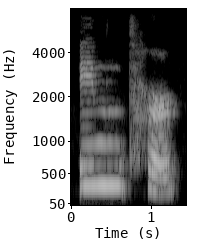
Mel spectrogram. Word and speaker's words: interview: So if you see the N and T phonemes in a row, you may pronounce it with the N sound only, dropping the T.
